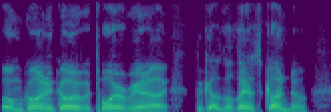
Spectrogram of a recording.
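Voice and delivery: thick-tongued voice, as if tongue too big for mouth. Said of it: "tongue that sounds like it's way too big".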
